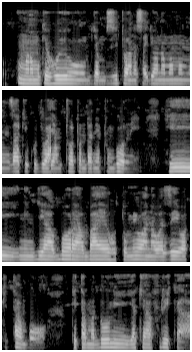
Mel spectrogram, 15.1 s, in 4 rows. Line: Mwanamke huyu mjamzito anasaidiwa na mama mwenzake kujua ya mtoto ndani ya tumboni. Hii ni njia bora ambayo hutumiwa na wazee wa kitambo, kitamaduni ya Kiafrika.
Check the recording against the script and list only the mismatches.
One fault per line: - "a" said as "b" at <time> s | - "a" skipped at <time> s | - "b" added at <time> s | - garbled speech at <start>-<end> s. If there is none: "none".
none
